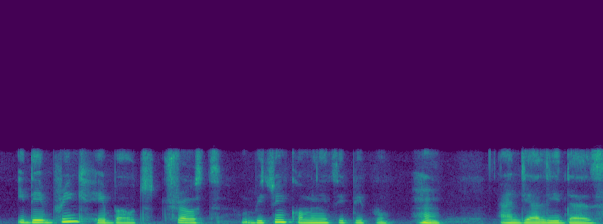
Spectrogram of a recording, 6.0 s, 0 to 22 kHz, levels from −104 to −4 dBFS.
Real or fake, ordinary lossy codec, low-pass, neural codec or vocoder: real; MP3, 96 kbps; 7.2 kHz; none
